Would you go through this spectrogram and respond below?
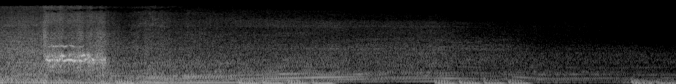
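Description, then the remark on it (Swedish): A car engine revs hard with a brief tire squeal as a man who has left a bank jumps in and drives off, its engine tone shifting through gears as it pulls away and fades slightly. “Han hoppar in i en bil och åker vidare.”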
